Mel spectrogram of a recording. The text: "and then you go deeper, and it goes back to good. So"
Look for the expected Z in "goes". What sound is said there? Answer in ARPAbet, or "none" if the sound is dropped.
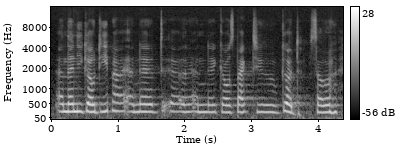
Z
